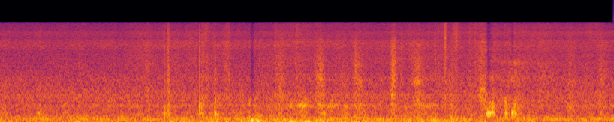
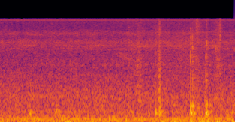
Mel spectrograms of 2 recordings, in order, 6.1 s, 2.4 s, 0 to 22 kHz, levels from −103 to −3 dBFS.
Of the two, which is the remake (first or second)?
first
